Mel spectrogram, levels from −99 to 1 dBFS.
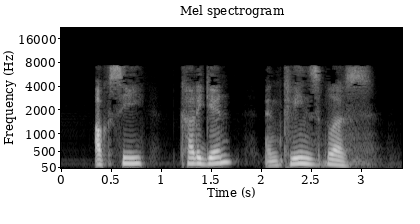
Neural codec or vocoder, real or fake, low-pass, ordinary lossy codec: codec, 16 kHz in and 24 kHz out, 0.9 kbps, LongCat-Audio-Codec, four codebook decoder; fake; 7.2 kHz; MP3, 32 kbps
